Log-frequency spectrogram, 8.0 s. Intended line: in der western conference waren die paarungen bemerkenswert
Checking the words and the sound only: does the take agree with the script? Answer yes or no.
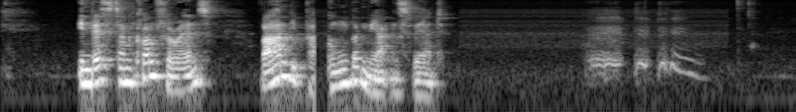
no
